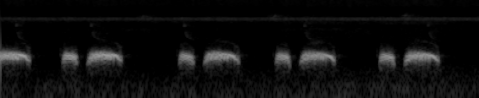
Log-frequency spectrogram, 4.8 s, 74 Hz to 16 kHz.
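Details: Rapid cooing from a wild-caught spotted dove at Đak Tô, rainy season, 3 October 2019: four brisk couplets of a short coo followed by a longer one, roughly one pair per second, with little background noise.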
